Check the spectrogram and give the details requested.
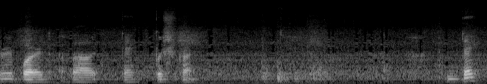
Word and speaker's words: deque: about deck push front deck or double-ended cues usually pronounced like that is an irregular acony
